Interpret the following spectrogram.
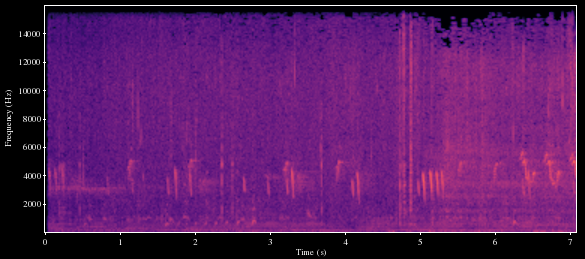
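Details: Frogs during mating season at Kassinurme, April 25, 2011: a dense chorus of short, overlapping croaks with a duck-like quacking quality, thickening in the second half over a low grumbling background.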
